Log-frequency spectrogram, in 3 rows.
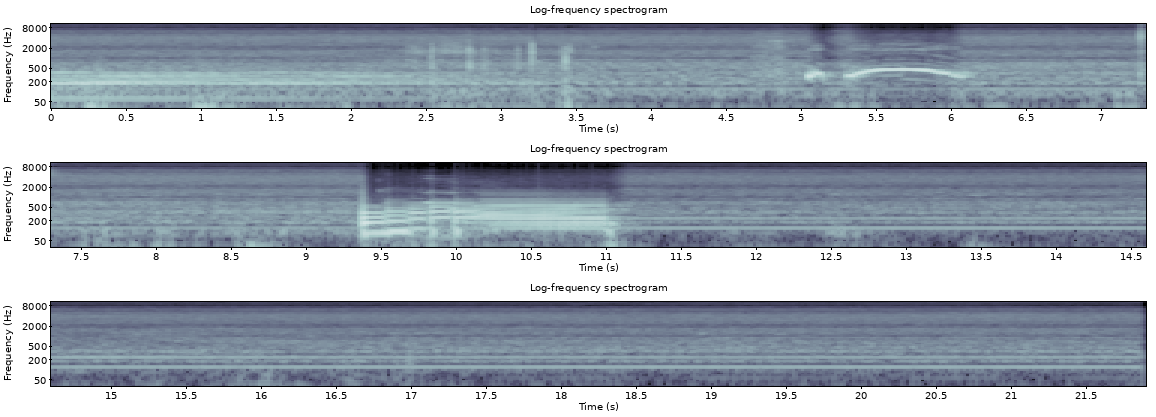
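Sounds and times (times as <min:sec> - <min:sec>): low electrical hum: 0:00.0 - 0:21.9.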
